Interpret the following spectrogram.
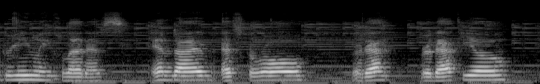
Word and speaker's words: radicchio: So romaine lettuce, red and green leaf lettuce, endive, escarole, radicchio. Some people pronounce it radicchio.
